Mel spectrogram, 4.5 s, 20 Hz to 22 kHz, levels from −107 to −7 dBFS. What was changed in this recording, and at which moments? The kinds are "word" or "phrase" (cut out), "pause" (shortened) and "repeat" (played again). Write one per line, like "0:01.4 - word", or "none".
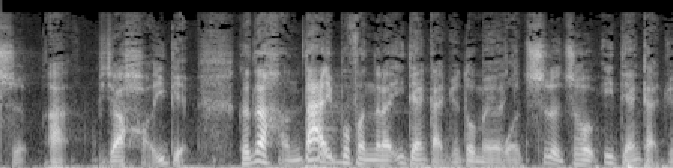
0:03.3 - phrase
